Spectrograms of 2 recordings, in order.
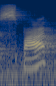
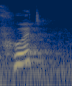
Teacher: All we have is voiceless, and they're not the same thing. So like spot, the P is voiceless, but put, it's voiceless and aspirated.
